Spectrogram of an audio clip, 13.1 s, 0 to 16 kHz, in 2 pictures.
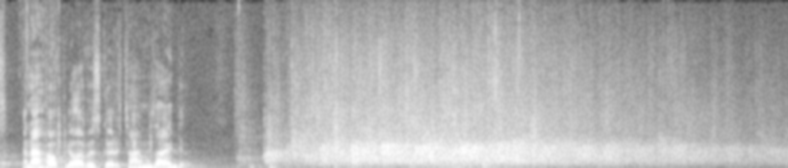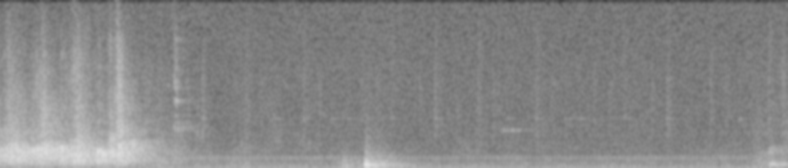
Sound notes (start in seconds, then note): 2.0 audience applauds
